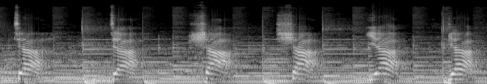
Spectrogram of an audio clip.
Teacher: Yaitu dengan tengah lidah menempel pada langit-langit mulut, seperti ja, ya, sha. Dalam huruf ja itu tidak disertai dengan adanya nafas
